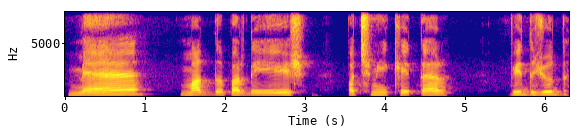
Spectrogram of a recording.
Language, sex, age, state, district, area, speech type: Punjabi, female, 60+, Punjab, Fazilka, rural, read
